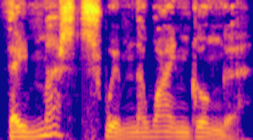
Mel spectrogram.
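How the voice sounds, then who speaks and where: A man's voice: lowish voice, expressive, measured pace, dry recording, voice pushed up. A man voicing a proud young man raised by wolves in a storybook, earnest and declamatory in archaic phrases. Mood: proud, urgent.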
